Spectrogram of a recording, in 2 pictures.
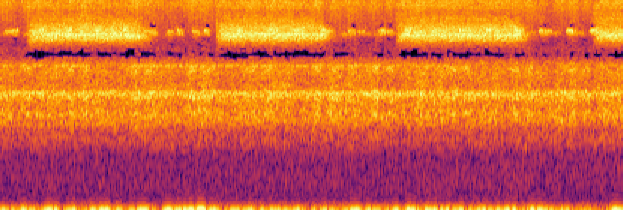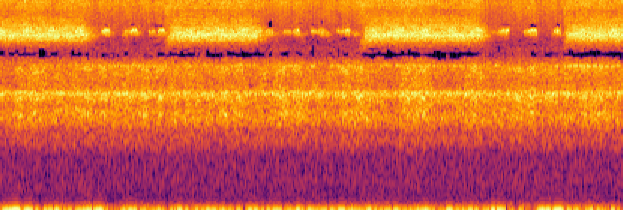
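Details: Crickets and katydids in a summer nighttime chorus: constant shrill trilling with rhythmic bursts of harsh high buzzing, each about a second long and repeating about every two seconds for the whole stretch. A quiet low rumble lies in the background.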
